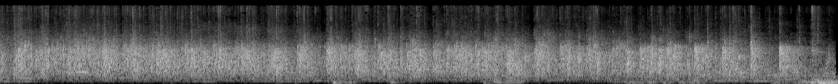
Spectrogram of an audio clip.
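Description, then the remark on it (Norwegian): Sustained applause from an audience applauding a speaker after a lecture given to a group of general practitioners, a dense crackle of many hands clapping at steady loudness for several seconds, with no voices standing out. “Jeg synes vi skal gi ham en applaus til det.”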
